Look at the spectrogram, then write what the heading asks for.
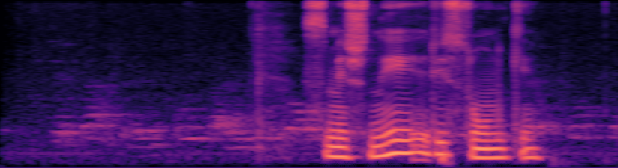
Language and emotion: Russian, neutral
